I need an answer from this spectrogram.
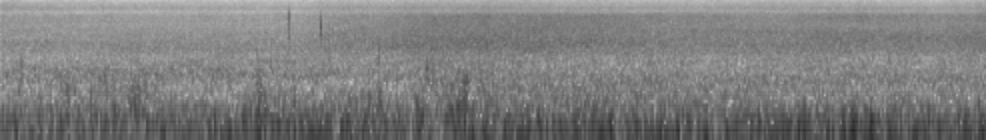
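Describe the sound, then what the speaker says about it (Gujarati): Waves and wind at a seashore, a constant broad roar of surf with heavy gusts buffeting the microphone, continuous and loud, with no voices. "અમે આવ્યા છે દરિયાના કિનારે"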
